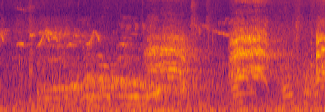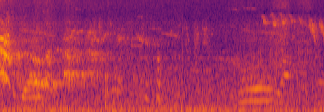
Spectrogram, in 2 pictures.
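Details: Chimpanzees on Chester Zoo's Chimp Island, tense after a new baby's arrival, with alpha male Carlos controlling the group; loud, rising hoots and screams come in bursts, with overlapping cries and a busy, noisy background throughout.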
